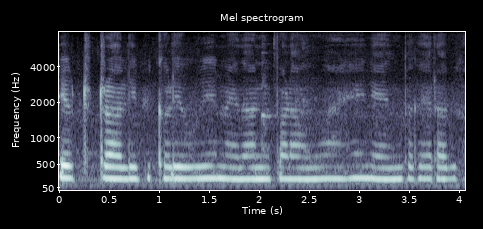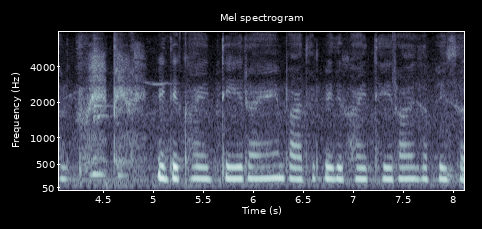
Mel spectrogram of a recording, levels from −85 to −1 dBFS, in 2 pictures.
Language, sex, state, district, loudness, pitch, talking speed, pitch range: Hindi, female, Bihar, Sitamarhi, -18 LUFS, 220 Hz, 220 wpm, 215-225 Hz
